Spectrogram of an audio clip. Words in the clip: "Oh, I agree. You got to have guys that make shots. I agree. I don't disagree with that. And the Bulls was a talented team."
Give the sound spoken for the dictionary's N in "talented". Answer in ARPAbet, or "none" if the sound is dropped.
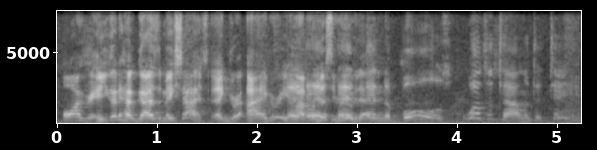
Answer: N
